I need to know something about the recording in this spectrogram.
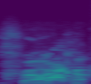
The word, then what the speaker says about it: fraca: so weak, you know, frasca, no, not frasca, how to say it's Portuguese, franquinho, you know, fraca, fraca, fraca, see, fraca.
